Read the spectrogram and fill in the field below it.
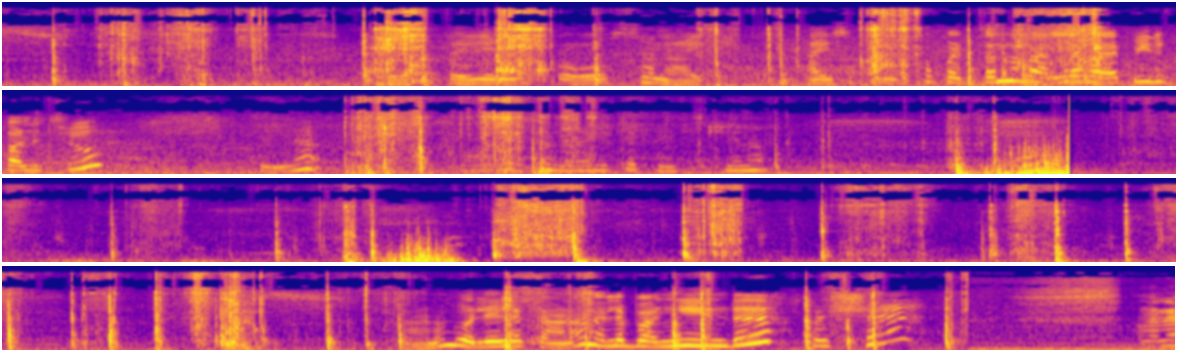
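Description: A brush scrapes and swishes snow off a car's windows.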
